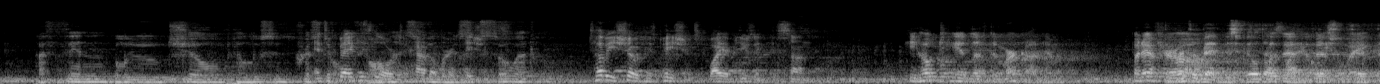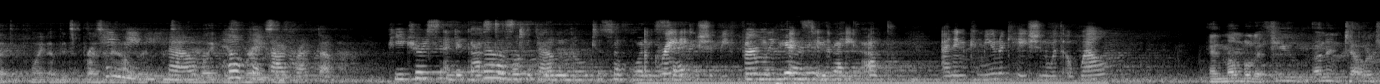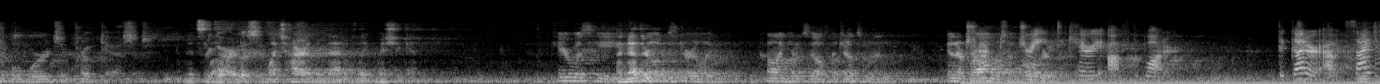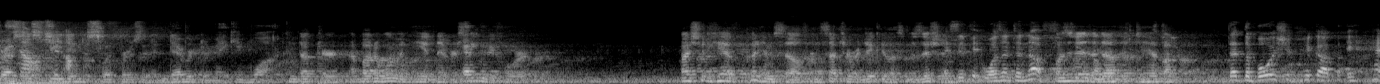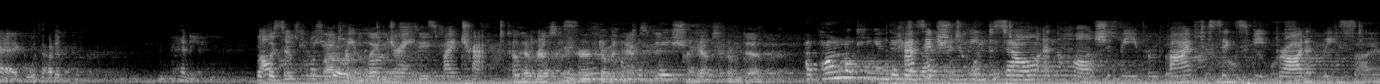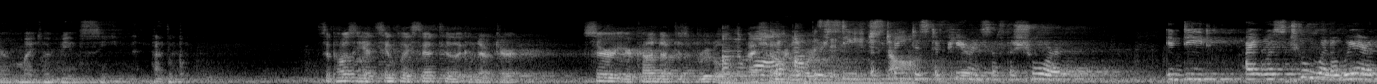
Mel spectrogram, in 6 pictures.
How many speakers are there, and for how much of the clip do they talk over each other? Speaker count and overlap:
8, about 38%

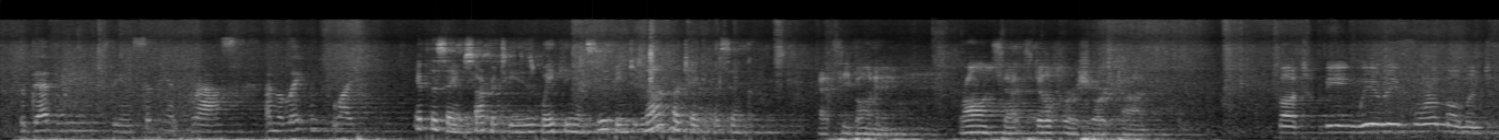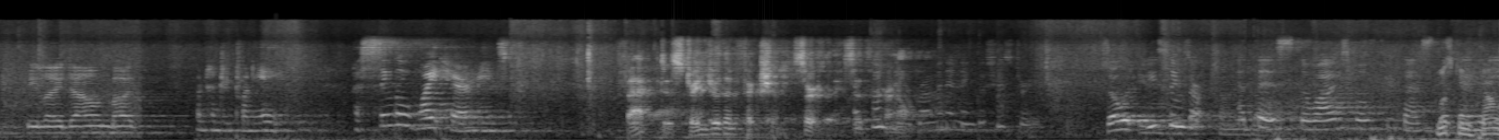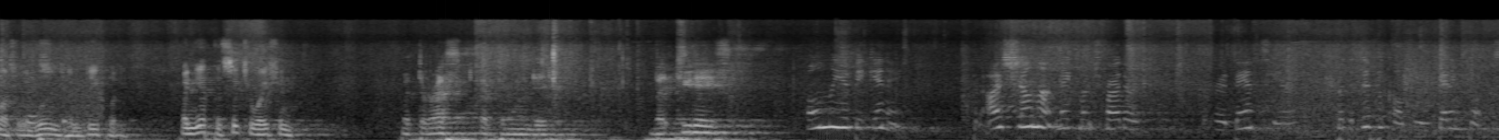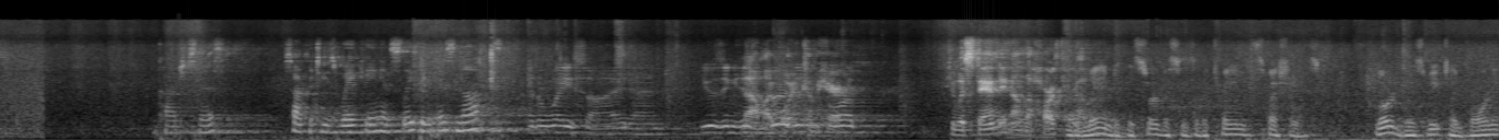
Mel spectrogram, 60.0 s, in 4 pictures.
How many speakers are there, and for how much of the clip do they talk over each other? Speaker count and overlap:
10, about 9%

